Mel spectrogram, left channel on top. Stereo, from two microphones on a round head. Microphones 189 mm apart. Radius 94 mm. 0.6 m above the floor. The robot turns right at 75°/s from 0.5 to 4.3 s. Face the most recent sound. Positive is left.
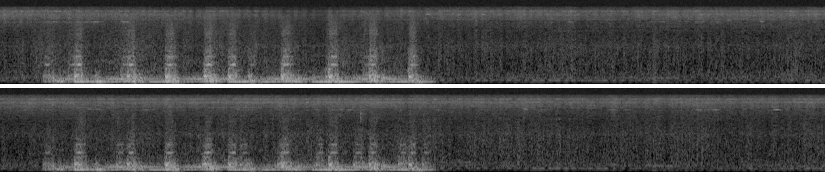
No sound to turn to.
